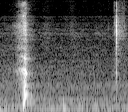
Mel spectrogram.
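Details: Man with chronic, intractable hiccups unresponsive to known treatments, speaking about losing his acting and surgical tech careers: a single sharp hiccup, followed by a brief click about a second later.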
